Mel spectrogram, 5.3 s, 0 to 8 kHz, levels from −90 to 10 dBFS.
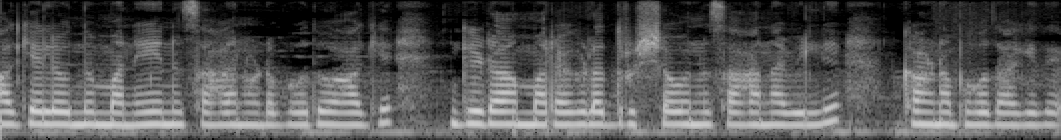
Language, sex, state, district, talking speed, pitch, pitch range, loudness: Kannada, female, Karnataka, Raichur, 160 wpm, 230 Hz, 225-235 Hz, -15 LUFS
